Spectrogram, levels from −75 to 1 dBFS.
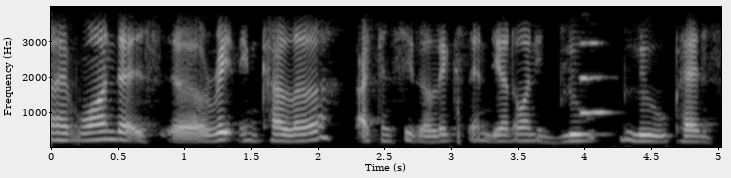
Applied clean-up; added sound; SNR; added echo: classical method Wiener filter.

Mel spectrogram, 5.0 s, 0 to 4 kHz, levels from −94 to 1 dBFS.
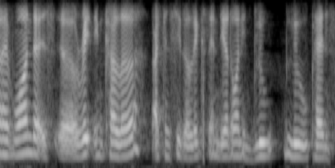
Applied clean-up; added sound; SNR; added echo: neural mask model Resemble Enhance denoiser.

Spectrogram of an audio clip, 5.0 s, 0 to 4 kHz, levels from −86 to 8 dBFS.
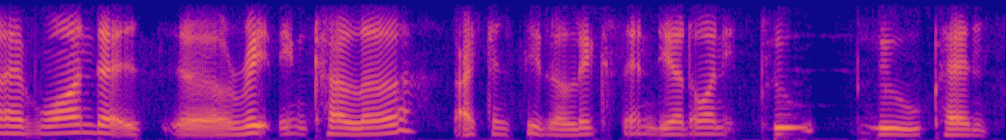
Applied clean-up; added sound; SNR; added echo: neural separator model SepFormer WHAM!.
